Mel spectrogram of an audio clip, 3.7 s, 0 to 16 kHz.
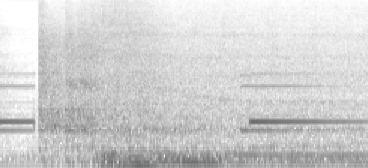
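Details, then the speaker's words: Hyundai i40 G4NA, 113,000 km, first start after engine repair for cylinder knock: starter whirr, catches and settles into a steady even idle with no knocks or extraneous noises and no errors; normal idle. "заработал работает ровненько никаких посторонних стуков браков ничего нет ошибок нет"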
